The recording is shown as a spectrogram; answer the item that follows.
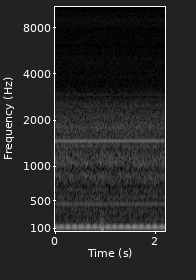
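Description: A steady low hum with a faint, thin higher whine above it, wavering slightly in loudness.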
